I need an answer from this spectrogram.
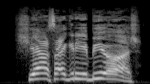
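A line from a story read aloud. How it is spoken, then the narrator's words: Shouting. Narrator (Russian): крикнул заводила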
